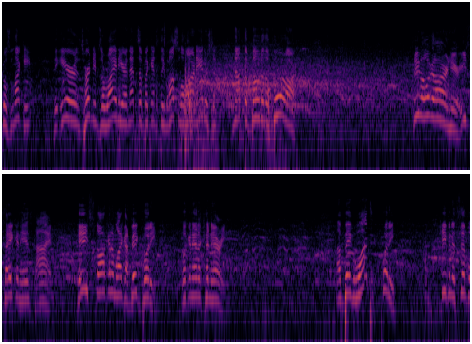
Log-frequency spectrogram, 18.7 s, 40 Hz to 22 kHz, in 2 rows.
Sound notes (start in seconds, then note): 7.7 crowd cheering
